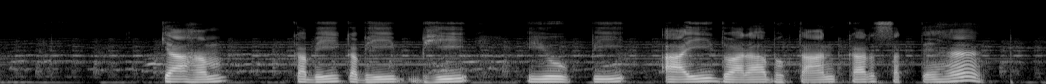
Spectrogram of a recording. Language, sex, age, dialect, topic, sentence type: Hindi, male, 18-24, Awadhi Bundeli, banking, question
